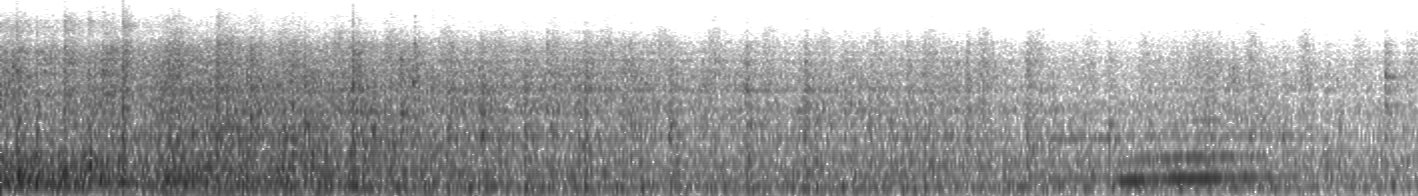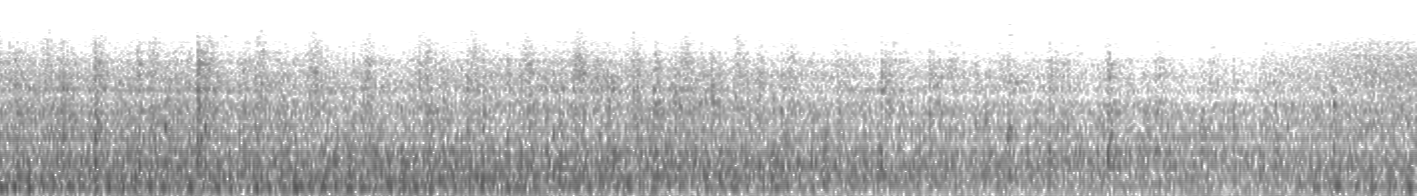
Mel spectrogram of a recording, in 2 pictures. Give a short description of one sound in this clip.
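A train rumbles along the rails and slowly fades into the distance.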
